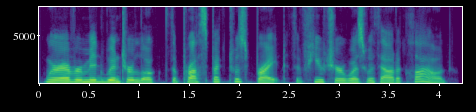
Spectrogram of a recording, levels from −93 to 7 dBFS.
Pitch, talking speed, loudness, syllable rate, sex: 195 Hz, 185 wpm, -18 LUFS, 5.5 syllables/s, female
